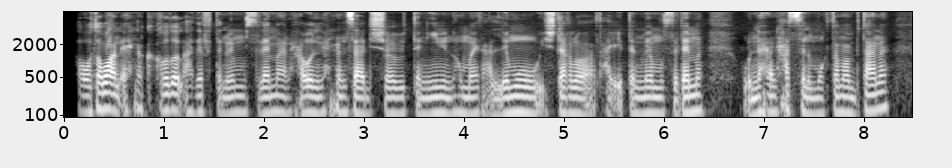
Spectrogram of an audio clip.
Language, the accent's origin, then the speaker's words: Arabic; Egypt; 21 سنه من مصر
